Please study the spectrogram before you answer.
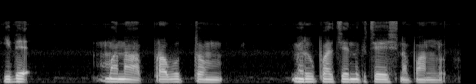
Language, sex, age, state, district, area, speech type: Telugu, male, 18-30, Telangana, Mancherial, rural, spontaneous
